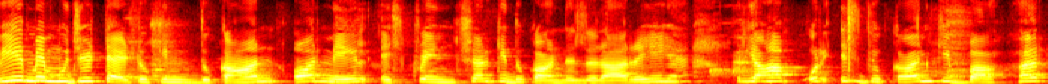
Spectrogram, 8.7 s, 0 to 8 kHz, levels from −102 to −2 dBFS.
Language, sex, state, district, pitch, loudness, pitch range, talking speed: Hindi, female, Rajasthan, Jaipur, 275 Hz, -14 LUFS, 240-310 Hz, 150 wpm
